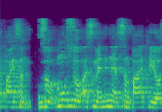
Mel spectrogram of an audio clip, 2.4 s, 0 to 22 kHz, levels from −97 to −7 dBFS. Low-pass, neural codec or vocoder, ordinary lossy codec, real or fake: 10.8 kHz; none; AAC, 32 kbps; real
